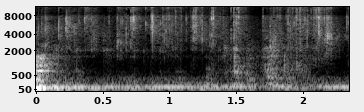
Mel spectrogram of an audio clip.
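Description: Faint, irregular crinkling of a crumpled wrapper being handled, over a low steady hum.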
